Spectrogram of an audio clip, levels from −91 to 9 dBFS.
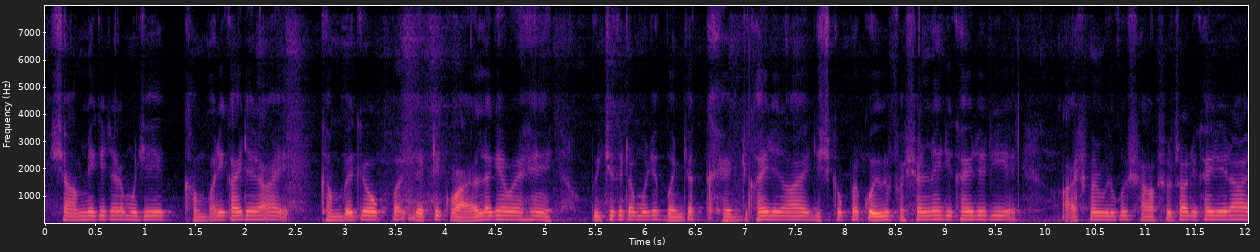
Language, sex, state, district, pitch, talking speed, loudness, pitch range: Hindi, male, West Bengal, Kolkata, 140 Hz, 230 wpm, -28 LUFS, 130-145 Hz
